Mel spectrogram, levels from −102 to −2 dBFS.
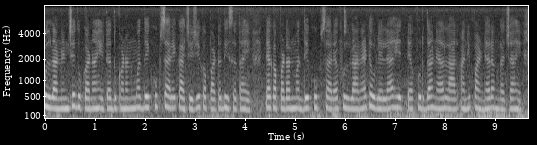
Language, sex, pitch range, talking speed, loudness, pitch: Marathi, female, 225-245 Hz, 155 wpm, -32 LUFS, 235 Hz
